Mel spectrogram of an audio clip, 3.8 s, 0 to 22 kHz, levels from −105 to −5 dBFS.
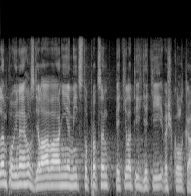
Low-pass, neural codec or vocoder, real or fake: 10.8 kHz; none; real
